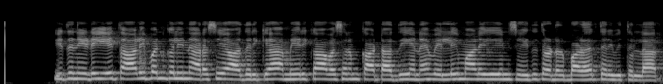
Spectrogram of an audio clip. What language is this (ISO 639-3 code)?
tam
